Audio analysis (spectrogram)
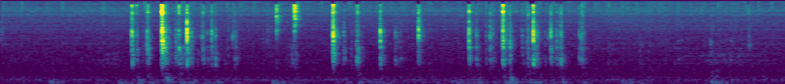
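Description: Someone types on a computer keyboard in quick, uneven bursts of crisp key clicks, close and fairly quiet, with short pauses between runs of keystrokes.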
